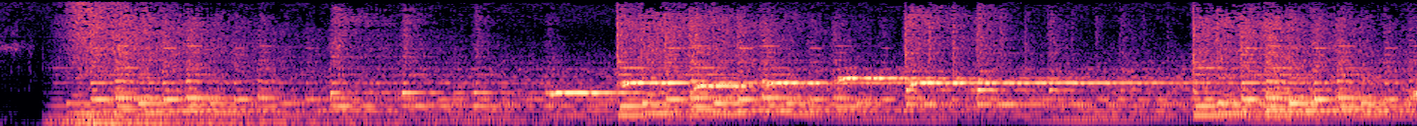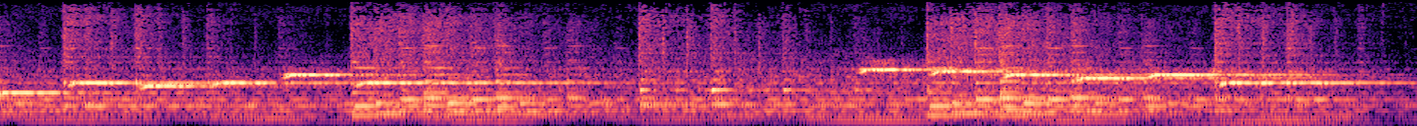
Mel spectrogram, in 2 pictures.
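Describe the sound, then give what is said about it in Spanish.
A whistled TV series theme tune: a steady, high melody of sustained notes that rise and fall, played over a continuous instrumental backing, loud throughout with no talking. “Bueno, vamos a escuchar primero una pequeña eh, sintonía a ver que nos va a poner un poco en situación.”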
